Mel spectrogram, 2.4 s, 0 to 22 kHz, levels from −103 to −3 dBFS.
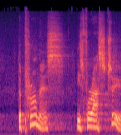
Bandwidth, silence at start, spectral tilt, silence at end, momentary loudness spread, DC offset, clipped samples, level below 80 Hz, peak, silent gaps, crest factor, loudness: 17.5 kHz; 0.35 s; -4.5 dB/octave; 0 s; 7 LU; under 0.1%; under 0.1%; -66 dBFS; -6 dBFS; none; 18 dB; -23 LUFS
